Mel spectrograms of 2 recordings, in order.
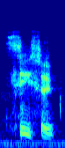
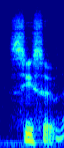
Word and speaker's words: Sisu: And on that, you tie that in nicely, because how do you pronounce, is it Sisu? – Sisu. – Sisu. And that's a Finnish word, and that sums up your coaching philosophy, your concept.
